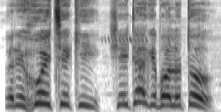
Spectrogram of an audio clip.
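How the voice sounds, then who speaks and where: Man playing a greedy, high-pitched eager fellow. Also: expressive, moderate pace. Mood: concerned, curious. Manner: eager, exclamatory. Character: greedy male friend of a rickshaw driver.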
